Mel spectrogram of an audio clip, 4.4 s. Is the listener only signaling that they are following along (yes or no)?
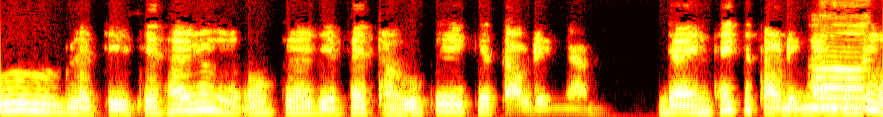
no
